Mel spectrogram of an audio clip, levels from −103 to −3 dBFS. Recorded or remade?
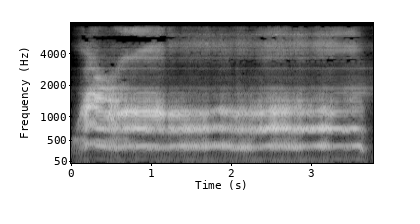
remade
